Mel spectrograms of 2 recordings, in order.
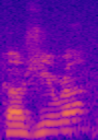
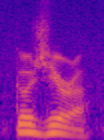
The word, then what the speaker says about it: Gojira: japan and and fought gajira could that have possibly happened and it's pronounced gojira go jira leviosa oh my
